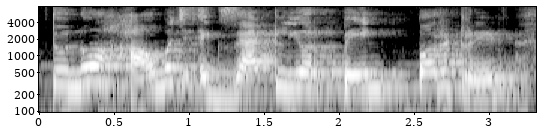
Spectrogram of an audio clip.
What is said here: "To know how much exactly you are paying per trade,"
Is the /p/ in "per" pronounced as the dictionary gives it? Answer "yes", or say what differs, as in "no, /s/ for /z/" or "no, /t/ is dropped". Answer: yes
